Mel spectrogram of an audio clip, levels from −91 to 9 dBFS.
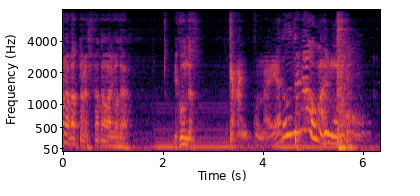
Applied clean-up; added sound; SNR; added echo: none; Bowed string instrument; 12 dB; reverberation time 0.2 s.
